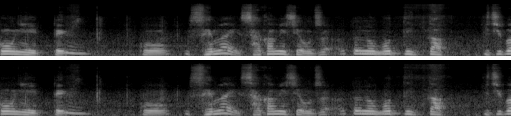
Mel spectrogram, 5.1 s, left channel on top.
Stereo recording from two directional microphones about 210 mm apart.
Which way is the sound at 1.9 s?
25° left (ahead or behind).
